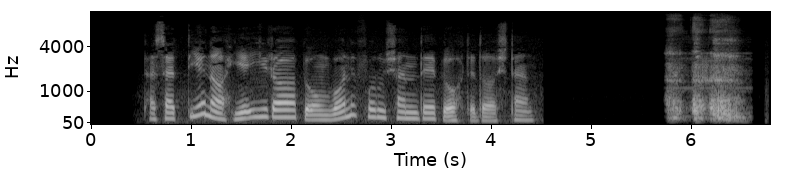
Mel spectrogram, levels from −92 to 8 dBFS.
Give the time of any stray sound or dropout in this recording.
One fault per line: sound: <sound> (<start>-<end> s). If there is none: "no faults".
sound: throat clearing (5.7-6.6 s)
